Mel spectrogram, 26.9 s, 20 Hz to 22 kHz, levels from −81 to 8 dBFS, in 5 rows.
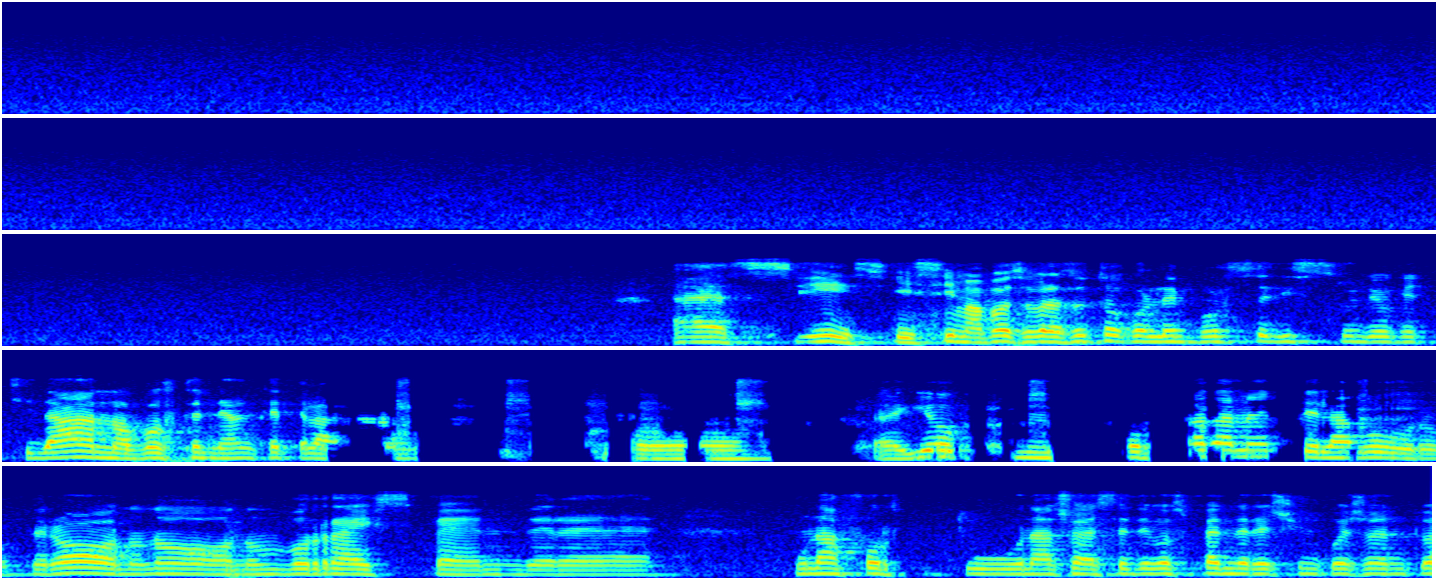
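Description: Speech suppressed in double talk starts at 17.35 s and runs to 17.92 s. The talker's level drops by as much as about 40 dB in pieces, totalling roughly half a second. Both ends were talking at once, and the echo canceller likely could not tell the local talker from the loudspeaker echo, so it turned everything down. Inside that dip, from 17.6 to 17.68 s, a brief scrap of the other side's voice leaks through.

The other side's voice leaks through again from 17.99 to 19.38 s, a longer stretch about 20 dB below the talker, likely because far-end sound picked up by the microphone was not fully cancelled. Over that stretch the talker is suppressed once more from 18.38 to 19.07 s, for about a third of a second in total.

The longest suppression runs from 19.76 to 21.22 s, cutting the talker by up to about 40 dB across roughly a second and a half. Leakage appears from 19.82 to 20.07 s, about 20 dB down, and from 21.22 to 21.4 s, fainter at about 30 dB down.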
